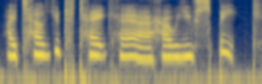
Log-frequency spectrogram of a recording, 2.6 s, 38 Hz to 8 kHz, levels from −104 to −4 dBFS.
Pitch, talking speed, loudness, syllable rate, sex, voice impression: 235 Hz, 205 wpm, -15 LUFS, 4.0 syllables/s, female, feminine, adult-like, tensed, slightly weak, slightly dark, clear, fluent, intellectual, calm, slightly lively, slightly sharp, modest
